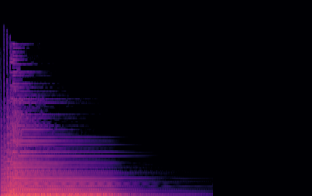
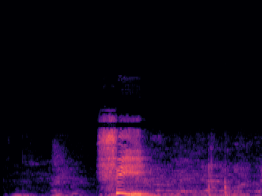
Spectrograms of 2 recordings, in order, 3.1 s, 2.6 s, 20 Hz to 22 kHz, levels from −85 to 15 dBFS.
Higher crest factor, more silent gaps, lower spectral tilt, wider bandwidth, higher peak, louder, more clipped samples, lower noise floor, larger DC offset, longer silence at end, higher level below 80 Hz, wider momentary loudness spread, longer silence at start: about the same, 20 dB vs 20 dB; neither; first, -4.5 dB/octave vs -3 dB/octave; first, 17.5 kHz vs 9.8 kHz; second, -10 dBFS vs -4 dBFS; second, -26 LUFS vs -18 LUFS; neither; first, -59 dBFS vs -46 dBFS; neither; first, 1 s vs 0.2 s; first, -50 dBFS vs -66 dBFS; second, 18 LU vs 22 LU; second, 0 s vs 0.15 s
